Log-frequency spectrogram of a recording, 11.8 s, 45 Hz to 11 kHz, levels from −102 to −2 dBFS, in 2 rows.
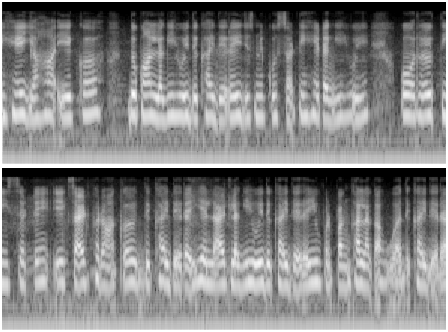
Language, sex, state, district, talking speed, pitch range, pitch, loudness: Hindi, female, Bihar, Madhepura, 200 wpm, 215-235 Hz, 225 Hz, -19 LUFS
